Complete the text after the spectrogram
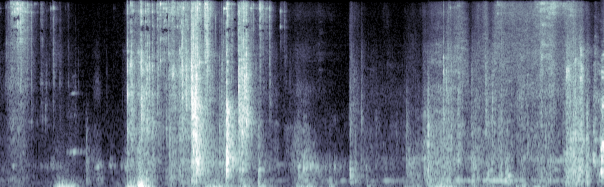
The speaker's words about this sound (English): So, look. Sometimes if I keep my keys here and shake them, Stormy comes up to the door and meows as if to say, like, can you hurry up?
